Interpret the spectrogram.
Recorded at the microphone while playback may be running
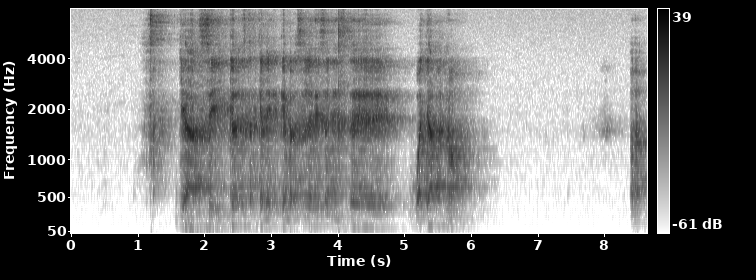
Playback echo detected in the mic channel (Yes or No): Yes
